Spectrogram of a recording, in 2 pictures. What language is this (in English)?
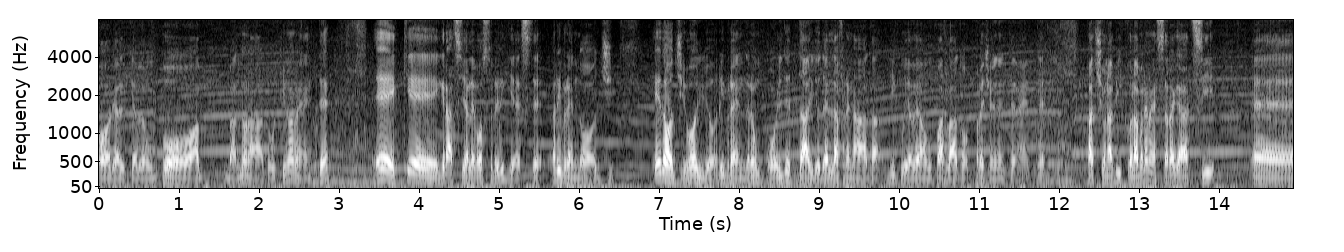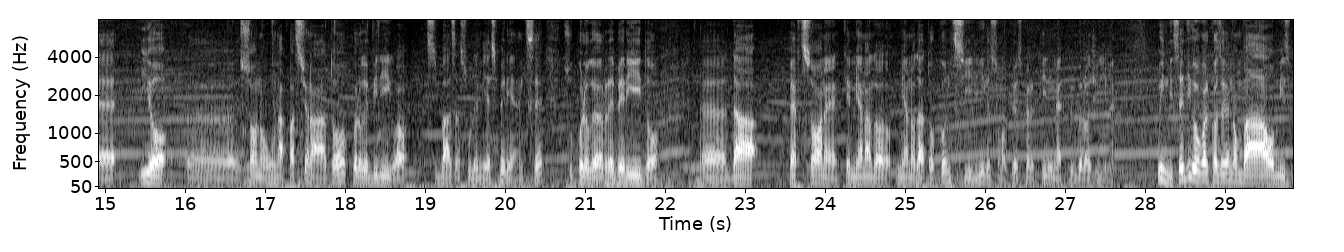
Italian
